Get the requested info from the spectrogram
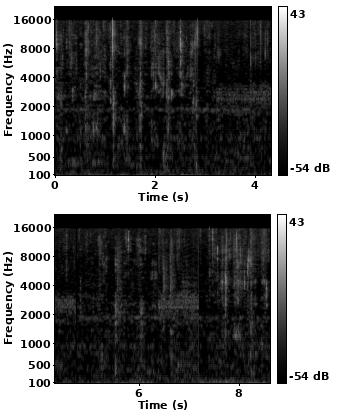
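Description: Close-up chewing of chewy, oily latiao (spicy wheat-gluten strips), with wet, sticky mouth clicks and smacks. Around the middle comes a stretch of soft sticky pulling as a strip is torn apart by hand.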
